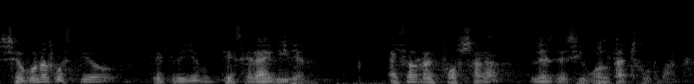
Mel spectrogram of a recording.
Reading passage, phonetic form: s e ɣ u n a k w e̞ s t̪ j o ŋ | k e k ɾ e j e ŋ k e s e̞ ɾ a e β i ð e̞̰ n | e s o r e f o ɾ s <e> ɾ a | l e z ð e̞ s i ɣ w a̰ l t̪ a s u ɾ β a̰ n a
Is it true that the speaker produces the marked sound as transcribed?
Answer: no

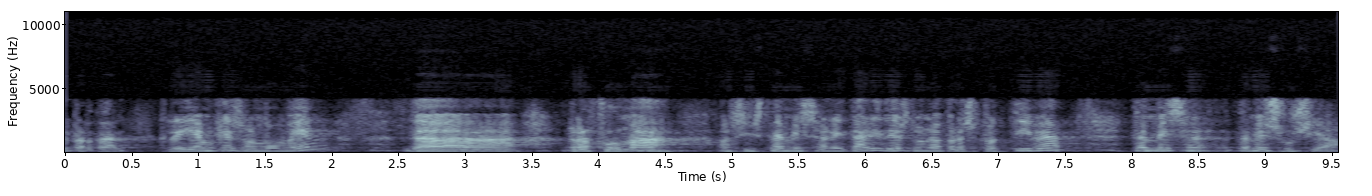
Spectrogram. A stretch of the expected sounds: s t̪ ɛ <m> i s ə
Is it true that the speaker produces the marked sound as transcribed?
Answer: yes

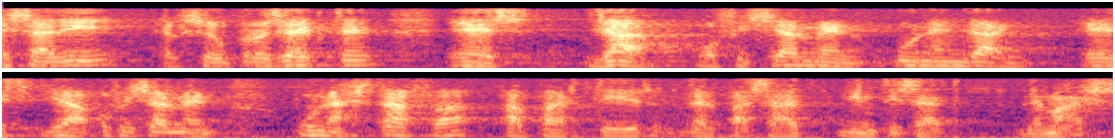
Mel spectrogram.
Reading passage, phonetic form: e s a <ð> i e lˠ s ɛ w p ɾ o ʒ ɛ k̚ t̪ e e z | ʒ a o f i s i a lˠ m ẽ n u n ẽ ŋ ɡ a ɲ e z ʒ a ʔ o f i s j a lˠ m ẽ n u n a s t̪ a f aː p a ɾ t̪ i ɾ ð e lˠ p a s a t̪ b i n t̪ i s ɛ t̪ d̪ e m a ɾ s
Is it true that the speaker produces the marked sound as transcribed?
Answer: yes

